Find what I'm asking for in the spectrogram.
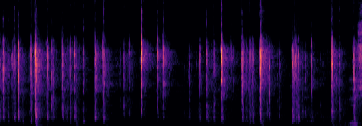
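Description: Rapid keystrokes on a computer keyboard while coding HTML and CSS, a steady run of close, crisp clicks with uneven rhythm and short pauses.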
